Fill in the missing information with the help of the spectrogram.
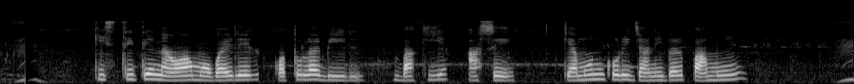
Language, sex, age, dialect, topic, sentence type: Bengali, female, 18-24, Rajbangshi, banking, question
